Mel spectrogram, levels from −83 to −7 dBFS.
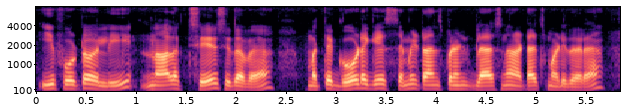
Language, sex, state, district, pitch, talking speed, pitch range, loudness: Kannada, male, Karnataka, Shimoga, 135 Hz, 135 wpm, 125-145 Hz, -16 LUFS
